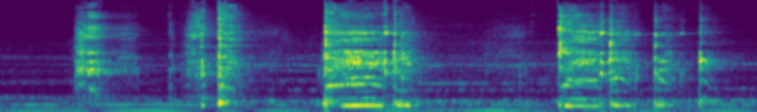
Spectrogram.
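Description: A person coughing hard in repeated fits, over a steady droning music chord.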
